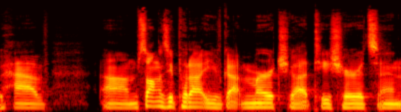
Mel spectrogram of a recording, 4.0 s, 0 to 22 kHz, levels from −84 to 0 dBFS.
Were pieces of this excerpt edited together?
yes; 1 cut; at 2.9 s

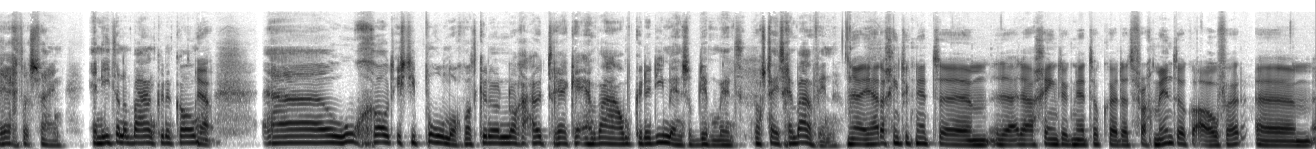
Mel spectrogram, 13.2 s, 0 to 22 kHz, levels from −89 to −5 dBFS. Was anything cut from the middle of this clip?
no; 0 cuts

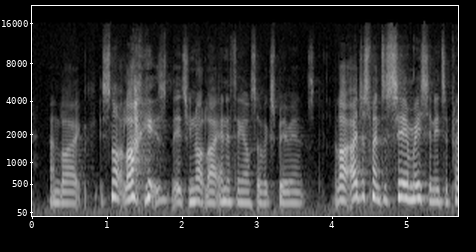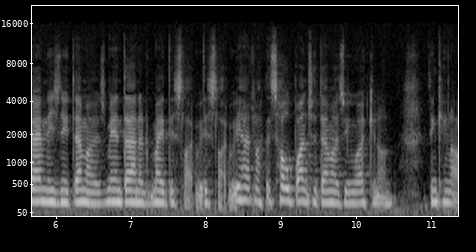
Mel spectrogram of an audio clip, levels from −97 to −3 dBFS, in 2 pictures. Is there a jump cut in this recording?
yes; 3 cuts; at 2.1 s, 3.9 s, 7.9 s

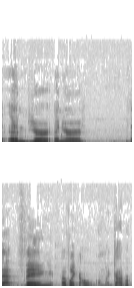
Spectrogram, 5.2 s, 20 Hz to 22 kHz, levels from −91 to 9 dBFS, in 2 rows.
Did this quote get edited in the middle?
no; 0 cuts

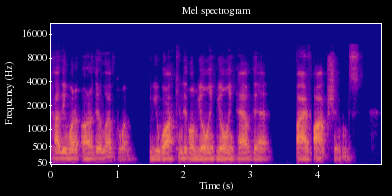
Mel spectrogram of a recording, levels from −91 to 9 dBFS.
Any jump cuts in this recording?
yes; 5 cuts; at 1.5 s, 2.0 s, 2.5 s, 3.5 s, 3.9 s

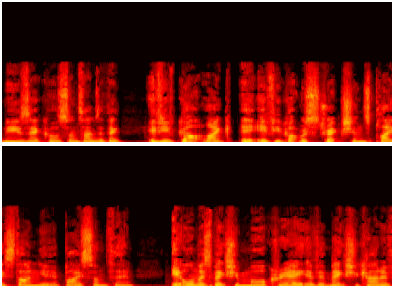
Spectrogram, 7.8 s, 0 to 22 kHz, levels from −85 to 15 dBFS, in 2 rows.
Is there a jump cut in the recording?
no; 0 cuts

